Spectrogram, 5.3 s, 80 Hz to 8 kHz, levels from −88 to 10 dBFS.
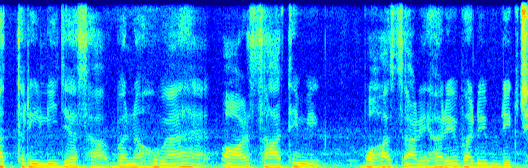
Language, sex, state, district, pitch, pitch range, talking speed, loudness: Hindi, male, Uttar Pradesh, Hamirpur, 155 Hz, 150-160 Hz, 170 wpm, -24 LUFS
